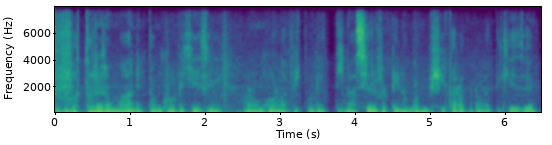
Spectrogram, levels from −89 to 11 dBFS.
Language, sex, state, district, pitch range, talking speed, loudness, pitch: Nagamese, male, Nagaland, Dimapur, 120-125 Hz, 155 wpm, -18 LUFS, 120 Hz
